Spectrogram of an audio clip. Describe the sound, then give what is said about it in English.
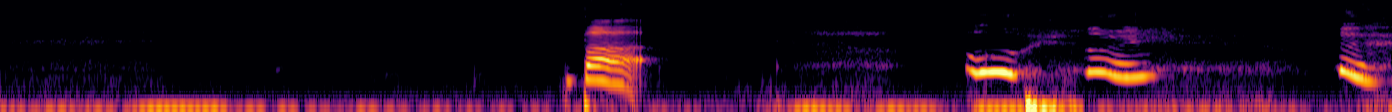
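A loud yawn late at night: a sharp intake followed by a drawn-out, wavering voiced groan that rises and falls in pitch, with brief murmured vocal sounds before and after. “I keep doing these podcasts really late and then yawning a lot.”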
